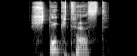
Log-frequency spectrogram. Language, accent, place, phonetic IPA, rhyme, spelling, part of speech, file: German, Germany, Berlin, [ˈʃtɪktəst], -ɪktəst, sticktest, verb, De-sticktest.ogg
- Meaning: inflection of sticken: 1. second-person singular preterite 2. second-person singular subjunctive II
